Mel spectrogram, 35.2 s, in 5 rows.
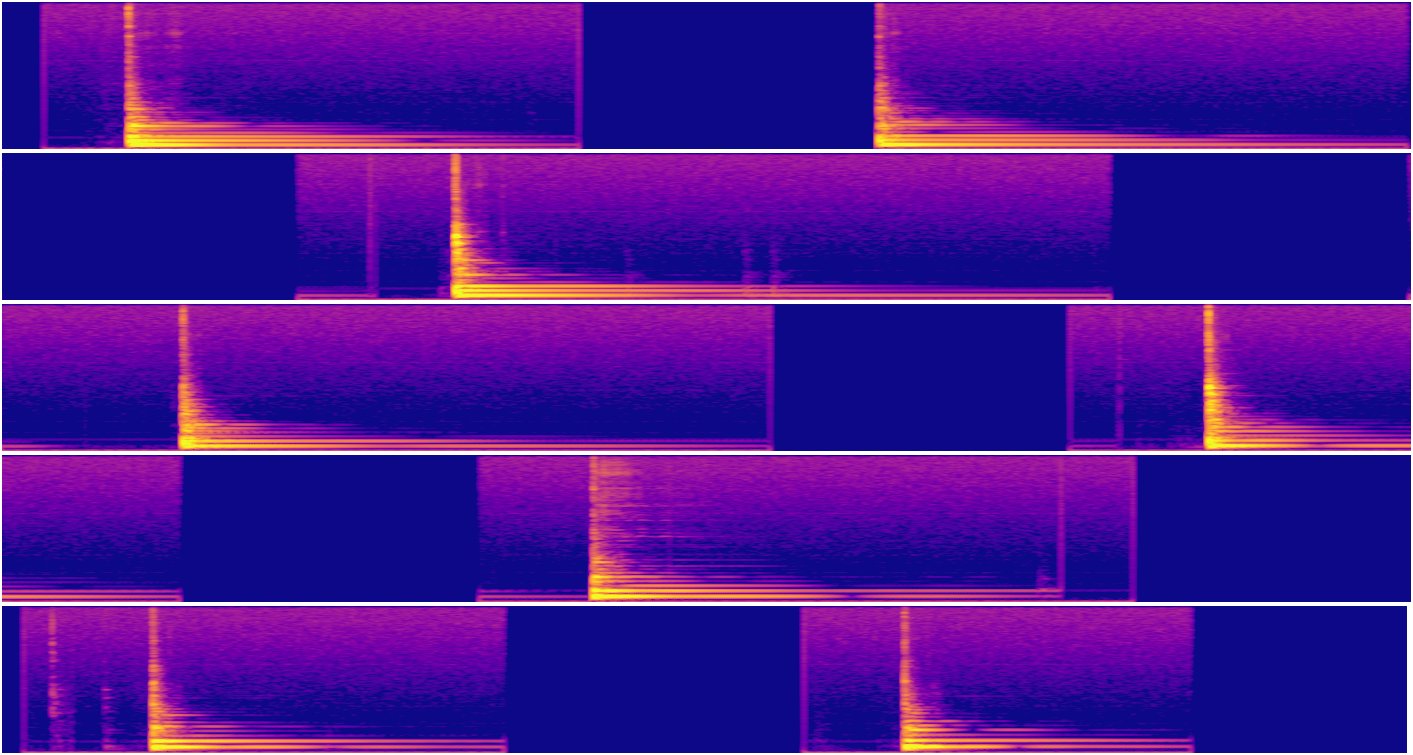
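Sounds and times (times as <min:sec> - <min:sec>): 
double bass pizzicato fortissimo on the A string: 0:00.6 - 0:02.9, 0:04.4 - 0:07.1, 0:09.3 - 0:12.6, 0:15.0 - 0:17.3, 0:20.1 - 0:22.1, 0:23.9 - 0:26.4, 0:28.8 - 0:30.7, 0:32.7 - 0:34.2.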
